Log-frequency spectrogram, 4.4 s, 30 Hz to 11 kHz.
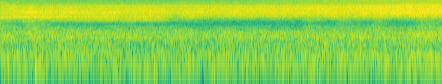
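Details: Cicadas on a Wednesday afternoon, 14 August 2019, at Semiwon garden in Yangsuri, Korea, give a steady, high, hissing drone without a break, with faint pulsing shimmer above it.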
